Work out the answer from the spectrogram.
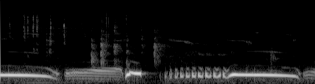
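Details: Local turtle dove cooing energetically: a long steady low coo tapering downward, then a short rising note, a pause, a run of quick stuttering pulses and another long drawn-out coo.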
